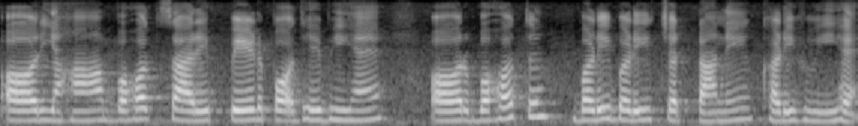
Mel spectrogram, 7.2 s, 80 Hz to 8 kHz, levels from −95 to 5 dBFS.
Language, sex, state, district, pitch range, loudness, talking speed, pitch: Hindi, female, Chhattisgarh, Raipur, 220-240 Hz, -16 LUFS, 135 wpm, 230 Hz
